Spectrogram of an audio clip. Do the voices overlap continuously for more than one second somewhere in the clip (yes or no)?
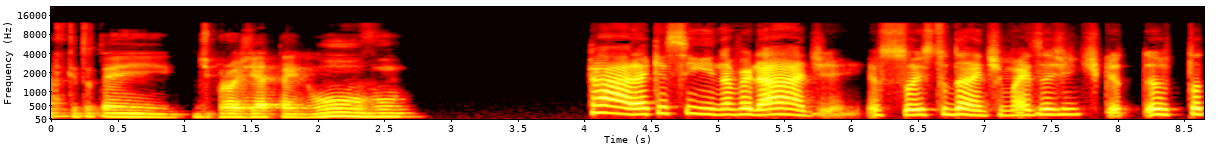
no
